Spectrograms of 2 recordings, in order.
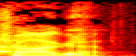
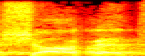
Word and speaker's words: chaga: But there is a new, what should we call it, preparation of shaga and coffee. Am I pronouncing that right? Shaga? – Yeah. – Chaga? – That's actually, yeah, shaga. Some people say it like that, and some people say chaga.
